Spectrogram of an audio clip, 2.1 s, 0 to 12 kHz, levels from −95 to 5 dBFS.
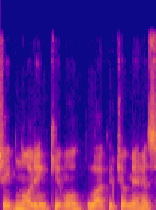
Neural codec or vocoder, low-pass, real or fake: none; 9.9 kHz; real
